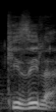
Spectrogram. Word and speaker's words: Kizila: My name is Kizila. See, office Priscilla, like you pronounced it last time. Kizila.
